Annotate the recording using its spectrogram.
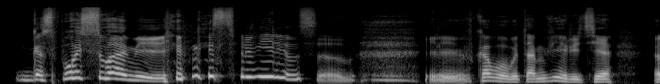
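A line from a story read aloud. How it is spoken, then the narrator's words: Laughing. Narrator (Russian): рассмеялся Эдельхейд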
